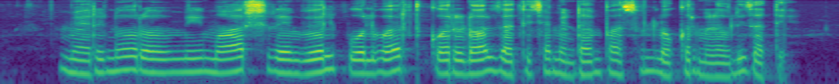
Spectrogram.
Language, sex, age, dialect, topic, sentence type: Marathi, female, 31-35, Standard Marathi, agriculture, statement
